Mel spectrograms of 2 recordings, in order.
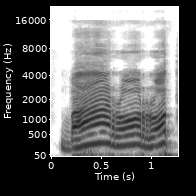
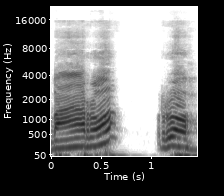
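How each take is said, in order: First: বা র রত closed on a hard T; wrong T ending. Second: বা র রহ closed on an H instead of T; breathed H ending. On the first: Teacher warns learners off this reading, T ending on রত. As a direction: end রত with a clear T stop. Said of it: "পড়া যাবে না". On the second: Teacher models the stop for learners, H ending on রহ. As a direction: let রহ end in an audible H. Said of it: "এভাবে পড়তে হবে". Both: Shown as a demonstration.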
